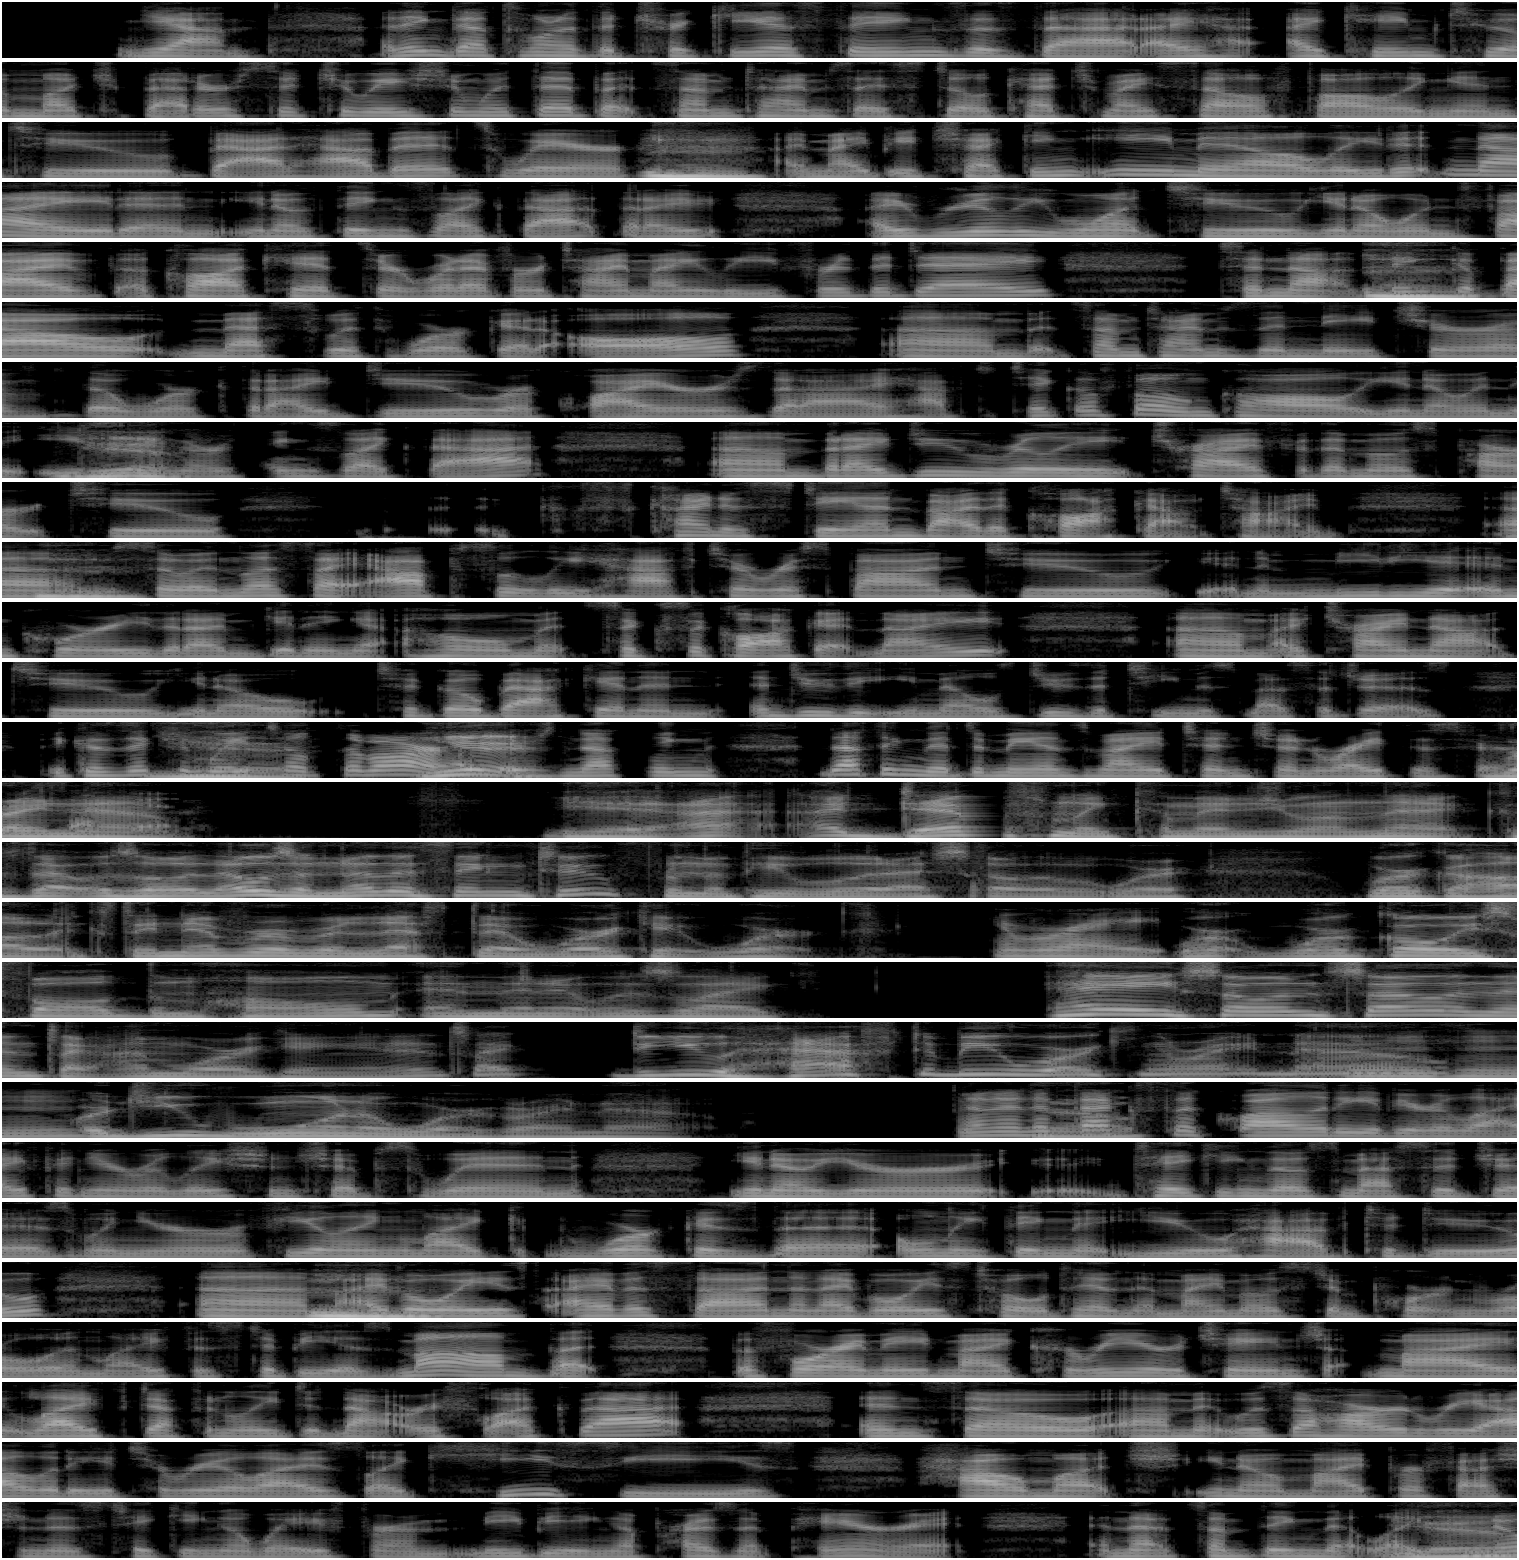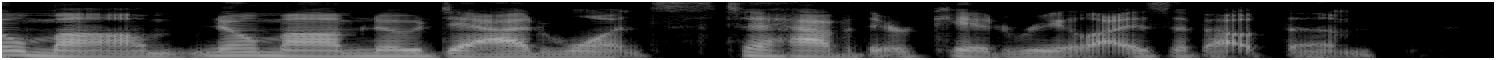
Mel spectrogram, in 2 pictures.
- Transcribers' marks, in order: unintelligible speech; tapping; other background noise
- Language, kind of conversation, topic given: English, unstructured, How can I balance work and personal life?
